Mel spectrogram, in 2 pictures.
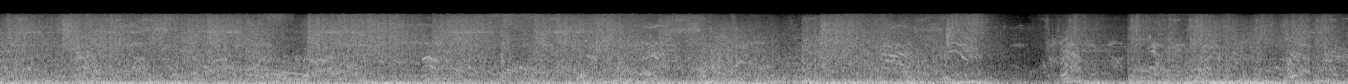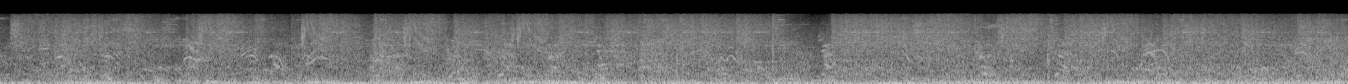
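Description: Fighting sounds of blows and magic blasts crash and burst rapidly.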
